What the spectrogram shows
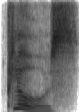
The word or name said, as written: claws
